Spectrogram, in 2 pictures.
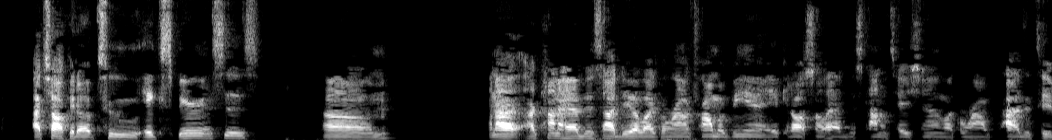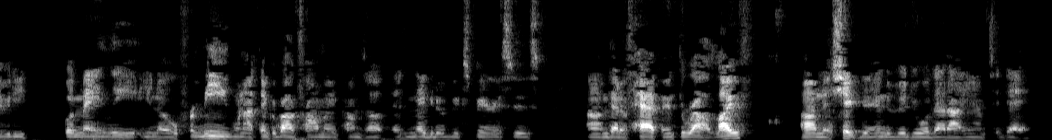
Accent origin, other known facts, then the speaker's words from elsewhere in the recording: Rocky Mount, North Carolina, United States; I am a Black male leader in education, and I am from Rocky Mount, North Carolina.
